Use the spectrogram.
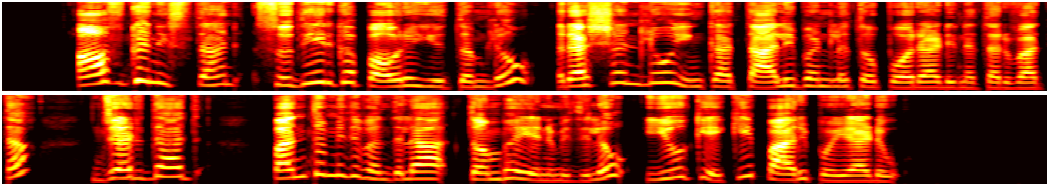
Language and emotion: Telugu, neutral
